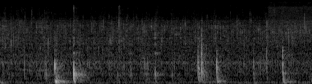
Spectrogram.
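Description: Onions and curry leaves sautéing in oil for a crab curry, a low steady sizzle with a few sharp spatula knocks and scrapes against the pan, close but fairly quiet.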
